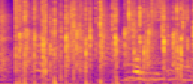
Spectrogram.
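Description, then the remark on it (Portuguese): The main cast of a series applauds themselves, many hands clapping in a dense, crackling patter that holds at an even loudness throughout, with voices murmuring underneath. “E uh, eu, eu peço um aplauso do próprio elenco para si mesmo.”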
